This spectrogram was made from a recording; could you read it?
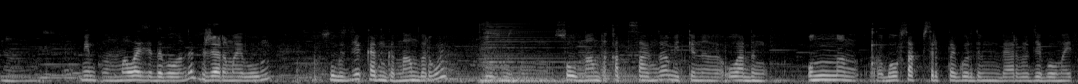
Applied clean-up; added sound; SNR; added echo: none; Strum; 16 dB; none.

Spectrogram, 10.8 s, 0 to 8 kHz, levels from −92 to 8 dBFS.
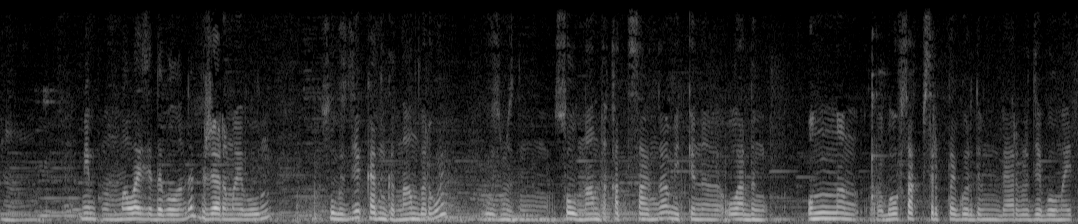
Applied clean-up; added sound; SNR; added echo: none; none; none; none.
